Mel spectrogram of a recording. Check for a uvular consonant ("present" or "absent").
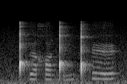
present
